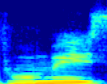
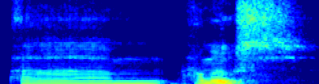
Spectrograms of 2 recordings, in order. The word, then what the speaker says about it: Hormuz: Because of the Strait of Hormuz, is that how you pronounce it? Hormuz, yeah.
